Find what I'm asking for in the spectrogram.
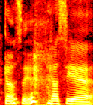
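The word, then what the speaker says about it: García: When I think of magical realism, I think of, Gabriel Marcia, I can't even say his name. – Garcia, 100 Years of Solitude.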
